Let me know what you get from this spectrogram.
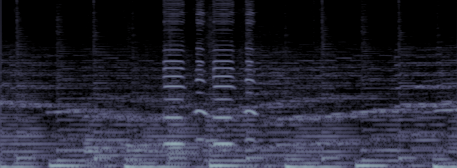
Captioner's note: clown horn; whimsical children's music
